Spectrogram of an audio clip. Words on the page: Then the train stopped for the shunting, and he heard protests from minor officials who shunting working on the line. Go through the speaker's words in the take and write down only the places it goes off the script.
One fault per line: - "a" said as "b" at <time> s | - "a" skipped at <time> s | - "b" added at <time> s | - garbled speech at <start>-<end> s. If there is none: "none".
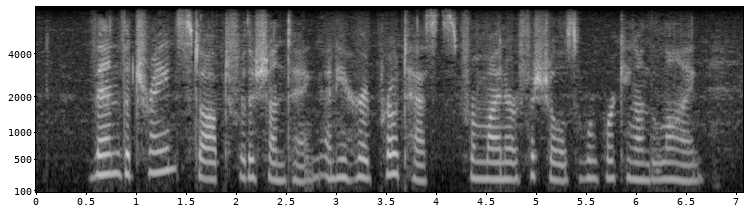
- "shunting" said as "were" at 5.5 s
